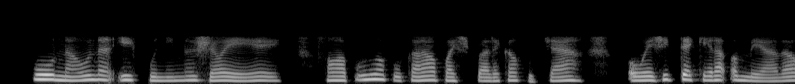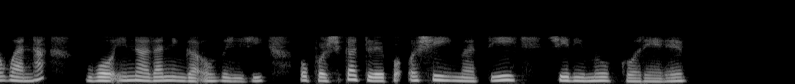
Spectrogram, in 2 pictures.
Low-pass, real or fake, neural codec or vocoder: 3.6 kHz; fake; codec, 16 kHz, 0.5 kbps, X-Codec, WavLM features, trained on Multilingual LibriSpeech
